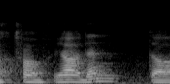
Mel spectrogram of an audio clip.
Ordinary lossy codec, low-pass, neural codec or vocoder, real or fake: none; 7.2 kHz; none; real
